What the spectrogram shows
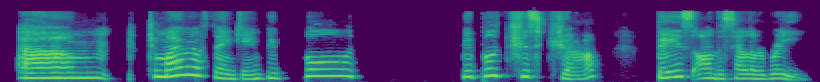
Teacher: Jadi kalau misalkan mengakhiri jawaban, it should be falling intonation.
